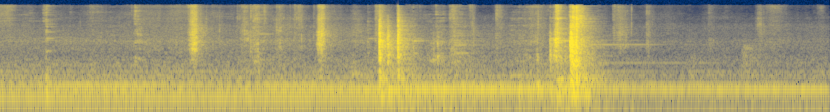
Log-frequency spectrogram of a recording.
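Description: Heavy steel parts being handled and set against each other on a steel workbench: a few metal knocks, the loudest about four and five and a half seconds in, over a steady low hum.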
